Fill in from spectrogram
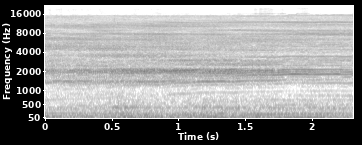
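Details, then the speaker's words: Faint, thin whine with a wavering, groaning edge as a Bachmann 44-tonne Bo-Bo switcher model loco with DCC creeps past at full speed yet slow; motor sounds like a dying mammal, running rough, cause unknown. "yeah I mean it sounds like a some sort of dying mammal but apart from that uh yeah it is good and slow"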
